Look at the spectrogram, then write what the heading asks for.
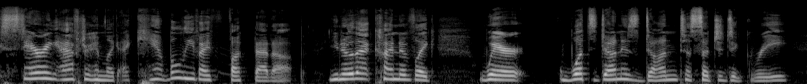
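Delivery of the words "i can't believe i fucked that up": ordinary talk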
